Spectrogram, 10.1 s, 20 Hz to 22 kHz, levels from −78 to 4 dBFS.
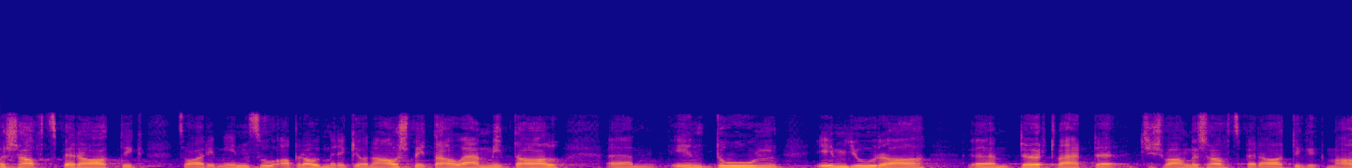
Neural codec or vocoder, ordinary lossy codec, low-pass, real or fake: codec, 16 kHz, 4 kbps, FunCodec, trained on Chinese and English, 50 frames a second; none; 7.2 kHz; fake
